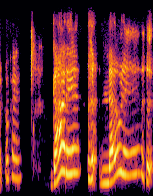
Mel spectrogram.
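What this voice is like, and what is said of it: Put-on fake voice. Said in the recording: “my fake voice”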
